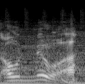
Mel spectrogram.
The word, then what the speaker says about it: Onua: It's Onua. Onua. Dude, I always got it confused. I didn't know how to pronounce it.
